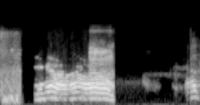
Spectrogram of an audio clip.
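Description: One drawn-out, evenly quavering vocal call, bleat-like, lasting under a second.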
